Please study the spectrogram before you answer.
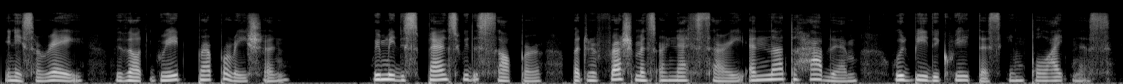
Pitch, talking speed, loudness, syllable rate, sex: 185 Hz, 140 wpm, -20 LUFS, 4.9 syllables/s, female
